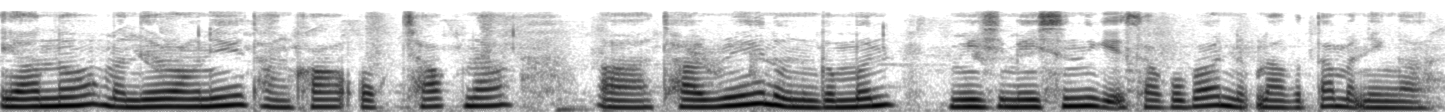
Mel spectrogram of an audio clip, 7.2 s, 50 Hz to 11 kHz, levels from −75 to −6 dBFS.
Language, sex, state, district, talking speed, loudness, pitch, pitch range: Garo, female, Meghalaya, West Garo Hills, 100 wpm, -14 LUFS, 215 Hz, 200-235 Hz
